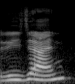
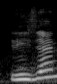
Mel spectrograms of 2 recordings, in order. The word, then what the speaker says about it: resign: এস আই জি এন রিজাইন রিজাইন হত silent letter জি ঠিক সাই এস আই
